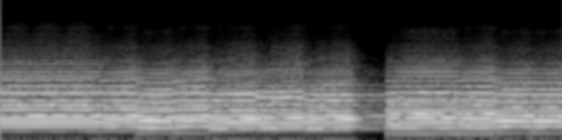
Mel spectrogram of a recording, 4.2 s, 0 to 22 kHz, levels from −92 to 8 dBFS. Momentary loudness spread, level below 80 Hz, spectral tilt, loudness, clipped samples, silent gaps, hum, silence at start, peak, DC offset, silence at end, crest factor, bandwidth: 2 LU; -64 dBFS; -6 dB/octave; -15 LUFS; under 0.1%; none; none; 0 s; 0 dBFS; under 0.1%; 0 s; 14 dB; 6.6 kHz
